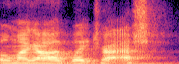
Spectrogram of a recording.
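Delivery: ordinary delivery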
